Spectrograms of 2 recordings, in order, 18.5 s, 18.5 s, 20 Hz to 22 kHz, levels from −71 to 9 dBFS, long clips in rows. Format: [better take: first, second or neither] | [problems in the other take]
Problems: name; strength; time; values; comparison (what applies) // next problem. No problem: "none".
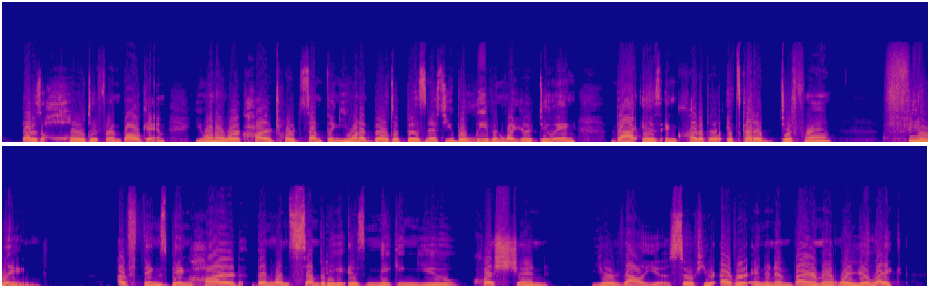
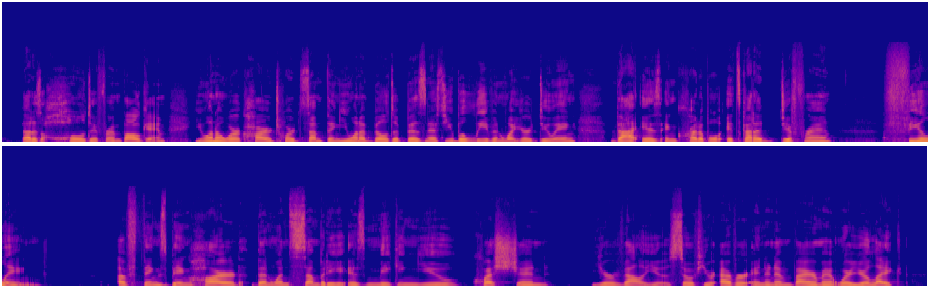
second | distortion; heavy; 14% of the sound clipped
